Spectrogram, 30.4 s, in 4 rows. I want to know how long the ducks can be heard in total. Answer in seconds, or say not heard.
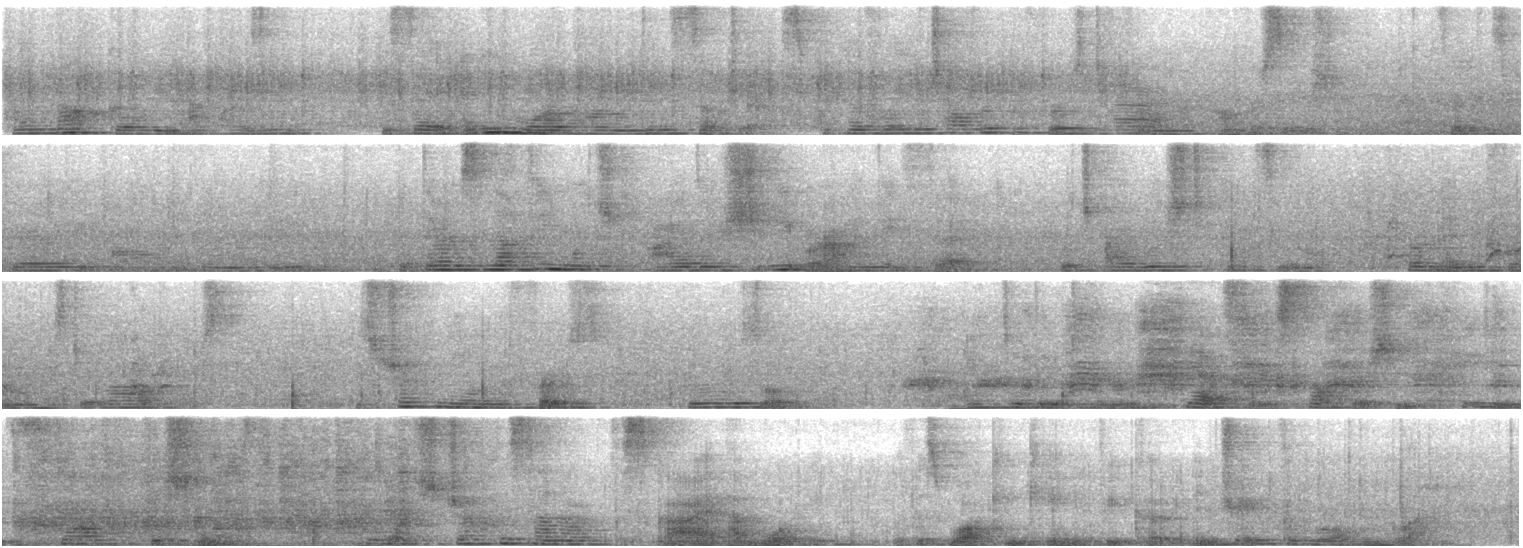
6 s.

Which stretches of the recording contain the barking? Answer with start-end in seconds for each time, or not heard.
14.5-16.1.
